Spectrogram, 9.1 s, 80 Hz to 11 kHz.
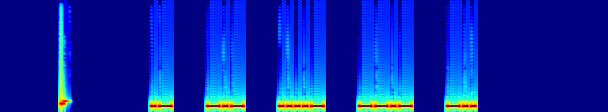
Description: Morse code, heard as a keyed tone, about 20 wpm, spaced as for 11 wpm, 700 Hz. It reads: AK4QD
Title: USA Call Signs - 5 Characters - 3x Character Spacing - 20wpm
